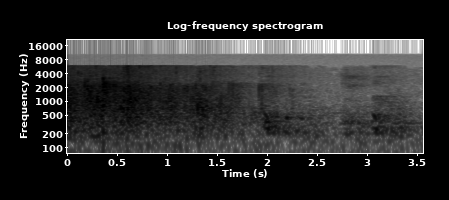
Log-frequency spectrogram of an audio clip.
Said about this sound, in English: It's a marvelous job they have done so far. It's worth us appreciating them. Let's clap hands for them.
